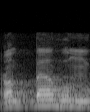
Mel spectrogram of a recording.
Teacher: dibacanya harus ditahan ya disamarkan ya suara mimnya kepada huruf Bah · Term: ikhfa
